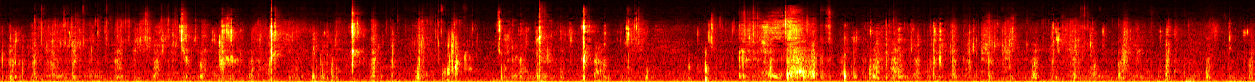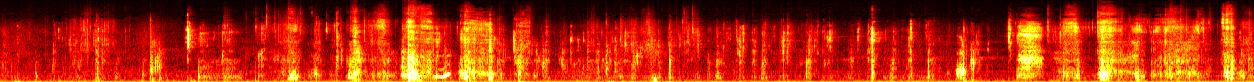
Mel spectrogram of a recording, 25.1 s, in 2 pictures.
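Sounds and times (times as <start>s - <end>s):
biting and chewing sausages: 0.0s - 25.0s.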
